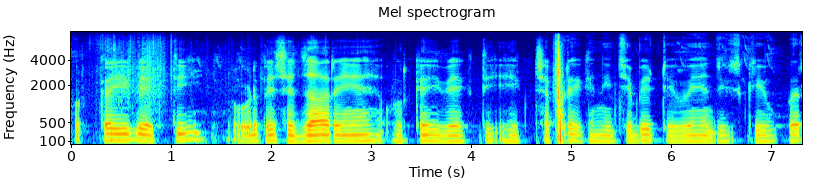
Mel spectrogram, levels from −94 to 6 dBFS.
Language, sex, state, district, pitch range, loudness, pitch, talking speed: Hindi, male, Rajasthan, Bikaner, 105-115 Hz, -25 LUFS, 110 Hz, 180 wpm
